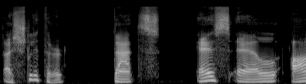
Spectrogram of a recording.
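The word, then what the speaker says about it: sliotar: you have to get this ball called a schlitter that's s-l-i-o-t-a-r it's not spelled the way it's pronounced you hit it into the net for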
